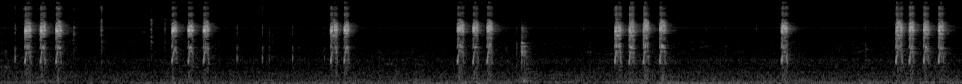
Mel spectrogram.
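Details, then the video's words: Hand-fed baby conure uttering rapid clusters of three or four harsh, high squawks, with single notes between, repeated through the recording in a quiet room. "my 2nd handfed baby conure"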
